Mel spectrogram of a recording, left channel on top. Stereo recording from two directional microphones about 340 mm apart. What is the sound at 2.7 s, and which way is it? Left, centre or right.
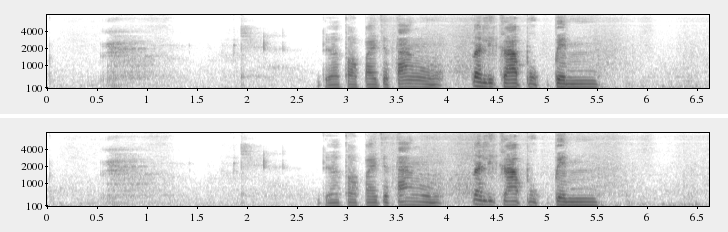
Speech, centre.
